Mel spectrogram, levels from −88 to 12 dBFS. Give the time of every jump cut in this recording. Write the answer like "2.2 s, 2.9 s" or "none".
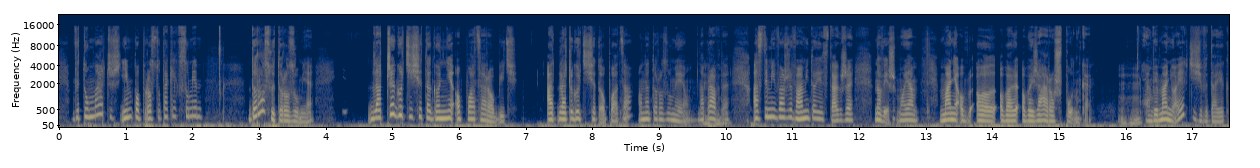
none

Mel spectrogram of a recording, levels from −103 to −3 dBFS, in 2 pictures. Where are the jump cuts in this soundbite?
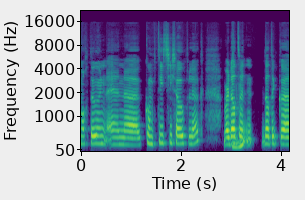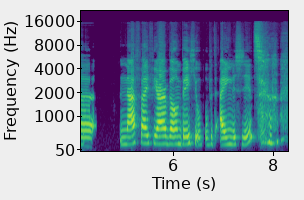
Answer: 6.6 s

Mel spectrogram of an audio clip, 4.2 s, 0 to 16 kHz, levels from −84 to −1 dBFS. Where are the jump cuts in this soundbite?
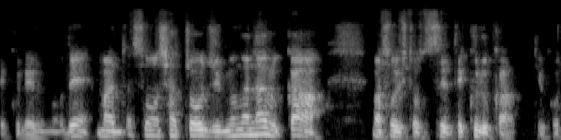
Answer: none

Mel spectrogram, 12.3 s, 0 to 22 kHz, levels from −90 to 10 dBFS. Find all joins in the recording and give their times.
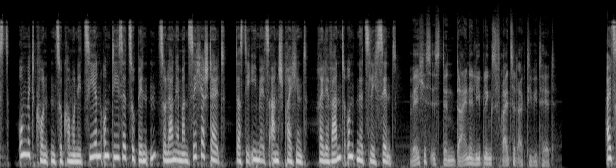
8.2 s

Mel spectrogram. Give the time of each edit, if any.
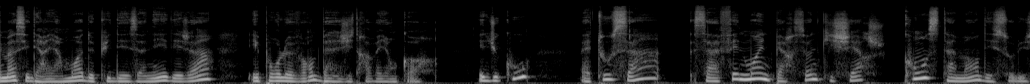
4.7 s

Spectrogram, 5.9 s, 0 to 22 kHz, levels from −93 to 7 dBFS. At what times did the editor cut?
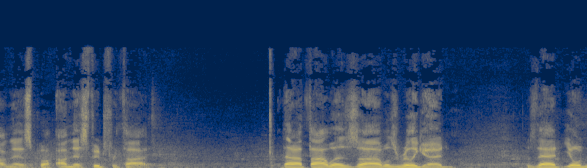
none

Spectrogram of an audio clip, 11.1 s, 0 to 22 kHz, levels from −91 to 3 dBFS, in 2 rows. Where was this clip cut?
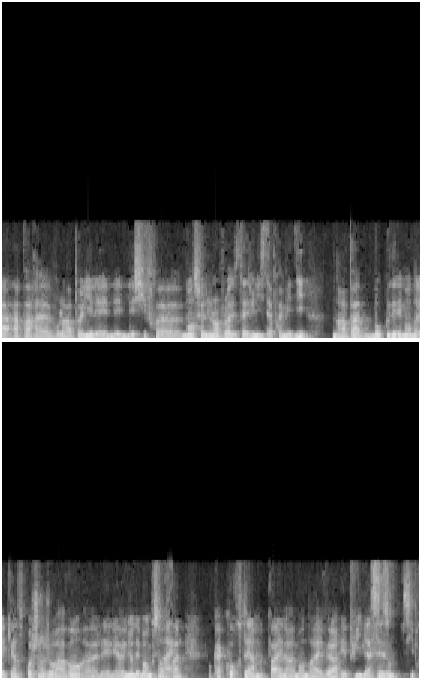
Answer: none

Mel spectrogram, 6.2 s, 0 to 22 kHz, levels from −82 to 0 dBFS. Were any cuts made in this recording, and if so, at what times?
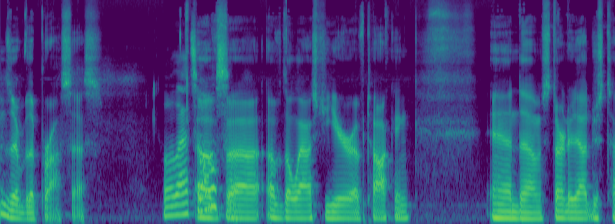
none

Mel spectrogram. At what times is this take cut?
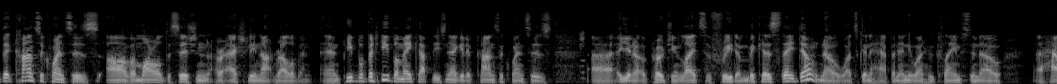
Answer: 6.1 s

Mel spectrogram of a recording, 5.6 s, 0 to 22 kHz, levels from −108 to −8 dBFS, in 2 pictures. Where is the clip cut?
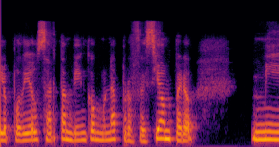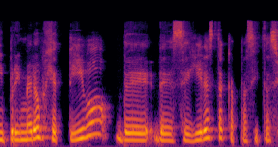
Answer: none

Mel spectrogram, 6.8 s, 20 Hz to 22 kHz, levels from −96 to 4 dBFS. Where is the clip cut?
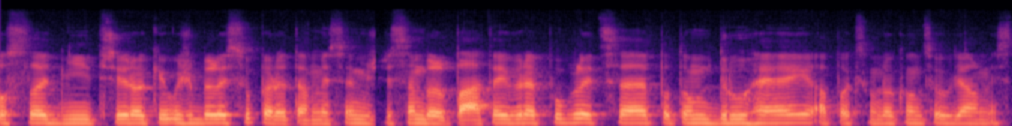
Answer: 2.5 s

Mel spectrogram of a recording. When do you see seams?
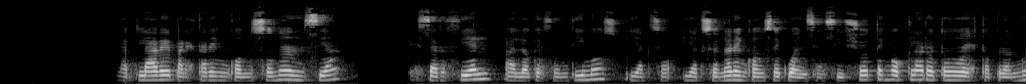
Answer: none

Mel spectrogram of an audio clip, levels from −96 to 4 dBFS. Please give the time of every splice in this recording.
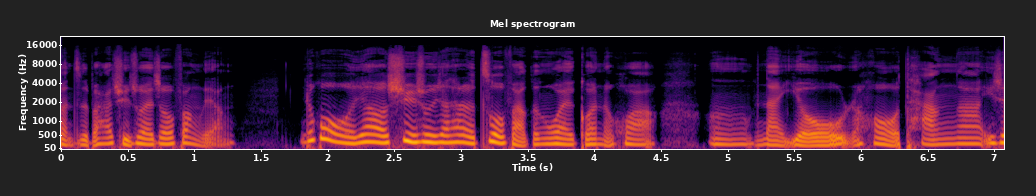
1.6 s, 5.2 s

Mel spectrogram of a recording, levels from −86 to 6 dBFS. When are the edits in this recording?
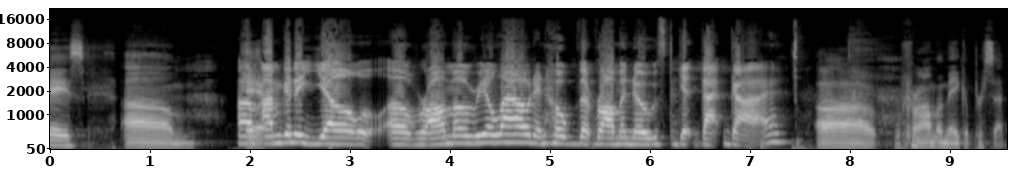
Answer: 6.2 s

